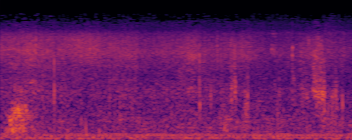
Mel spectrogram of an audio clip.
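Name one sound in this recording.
Magazine pages rustle as they are handled.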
